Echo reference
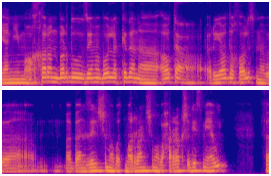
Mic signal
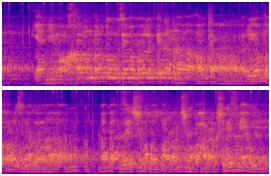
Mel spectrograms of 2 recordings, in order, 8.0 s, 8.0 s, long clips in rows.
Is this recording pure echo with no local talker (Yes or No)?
No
